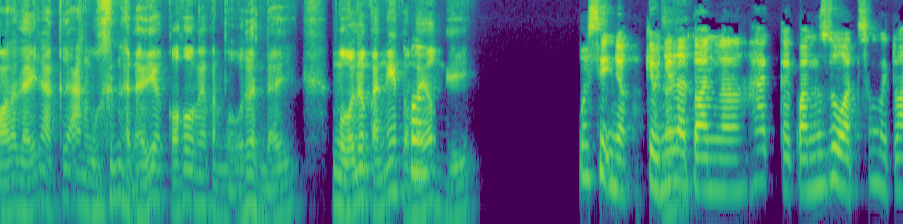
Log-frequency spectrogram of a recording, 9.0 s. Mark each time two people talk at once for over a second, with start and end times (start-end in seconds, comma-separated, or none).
none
